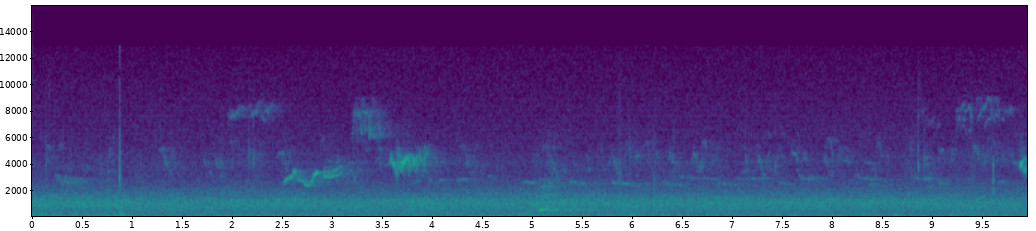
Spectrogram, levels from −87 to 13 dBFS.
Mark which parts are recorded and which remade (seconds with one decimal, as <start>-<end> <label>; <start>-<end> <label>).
0.0-10.0 remade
